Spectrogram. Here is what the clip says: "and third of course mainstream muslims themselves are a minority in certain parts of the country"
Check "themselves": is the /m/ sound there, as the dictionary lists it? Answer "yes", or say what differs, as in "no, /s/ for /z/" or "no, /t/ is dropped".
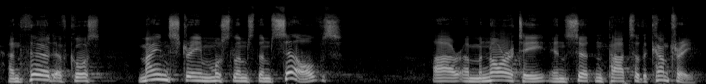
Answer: yes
